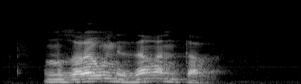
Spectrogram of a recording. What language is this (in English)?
Kabyle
